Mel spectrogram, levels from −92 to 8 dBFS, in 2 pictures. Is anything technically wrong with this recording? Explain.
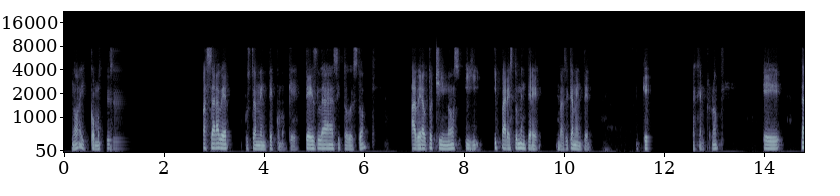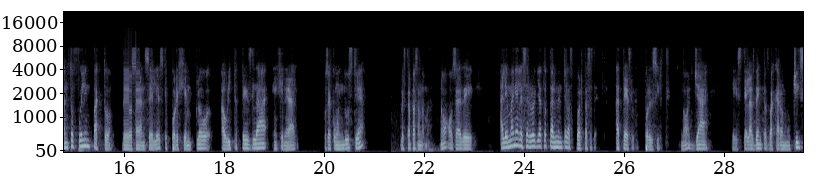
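Yes, the speech is broken up by network faults in three places, heard over a call path whose codec leaves nothing above 8 kHz, which fits G.722 at 64 kbps.

Repeated packet loss (robotic sound) occurs from 0.65 to 1.01 s and again from 11.08 to 11.56 s. Packets went missing in quick succession: four holes in the first stretch (longest 82 ms, about half the span patched) and five in the second (longest 56 ms, about a third patched). Each hole is filled by stretching the preceding sound, so the speech turns choppy and metallic. On a spectrogram, smeared, frozen harmonic bands alternate with normal speech. In the waveform the envelope looks stuttering and repetitive.

A long network dropout follows directly, from 1.01 to 2.81 s, and a second one runs from 11.65 to 12.61 s. The likely cause is a stretch where no audio reached the receiver at all. The last sound continues briefly as a fading buzz. 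Then comes near-silence, about 1.5 s in the first case and 0.8 s in the second, before speech resumes with that portion simply gone. The waveform shows a flat line, and the spectrogram shows a dark, empty block.

Robotic sound from repeated short buffers appears from 16.02 to 16.34 s. Most of the audio in that span is replaced by a loop of the last 20 ms, likely because fresh audio arrived too rarely and the same short buffer was replayed to fill time. The repetition imposes a rigid 50 Hz buzz that only loosely follows the speech. A spectrogram shows evenly spaced horizontal lines at multiples of 50 Hz. In the waveform, identical 20 ms cycles repeat.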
